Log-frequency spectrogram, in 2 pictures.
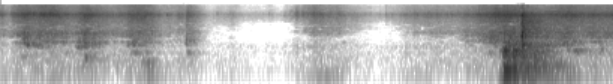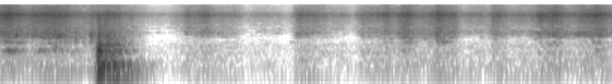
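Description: Plastic bags rustling and crinkling as gloved hands handle them, with a dull thump about two and a half seconds in and a smaller one about a second later.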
